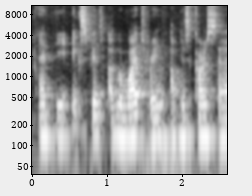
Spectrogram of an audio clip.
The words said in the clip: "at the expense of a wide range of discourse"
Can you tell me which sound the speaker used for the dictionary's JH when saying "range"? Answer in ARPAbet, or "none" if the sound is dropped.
none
